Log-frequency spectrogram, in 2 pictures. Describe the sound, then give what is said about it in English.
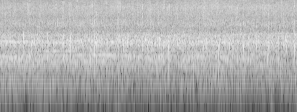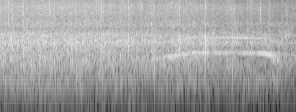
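A crowd claps and cheers steadily for about six seconds, a dense wash of applause with scattered whoops and shouts rising above it, staying loud throughout before easing slightly at the end. The crowd responds to a call to clap and make noise after a Bible passage is read. “Now you can clap and make noise.”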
